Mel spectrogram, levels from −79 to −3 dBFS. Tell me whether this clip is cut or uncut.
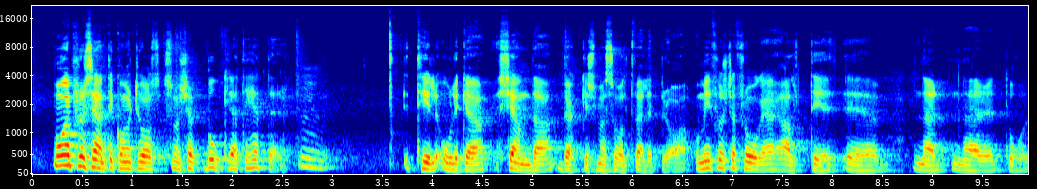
uncut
